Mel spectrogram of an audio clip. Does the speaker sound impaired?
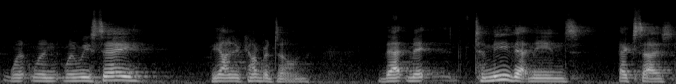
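Yes: Parkinson's disease; Parkinson's onset age 41, about 12 years' history, first tremoring hand and no arm swing after thumb surgery, left foot dystonia; says some words are hard or tough to say.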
